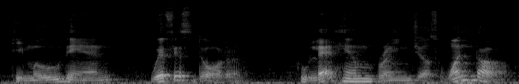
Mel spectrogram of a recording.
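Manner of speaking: ordinary delivery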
